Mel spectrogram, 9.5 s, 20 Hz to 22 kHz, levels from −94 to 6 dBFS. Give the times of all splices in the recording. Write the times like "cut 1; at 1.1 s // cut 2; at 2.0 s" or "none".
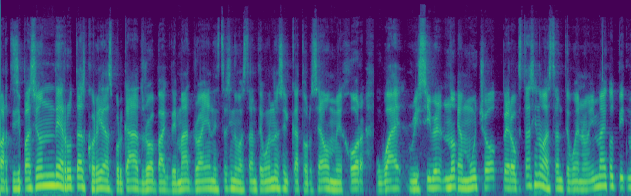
cut 1; at 5.6 s // cut 2; at 6.9 s // cut 3; at 7.8 s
